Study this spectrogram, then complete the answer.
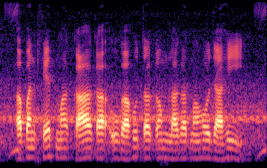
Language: Chhattisgarhi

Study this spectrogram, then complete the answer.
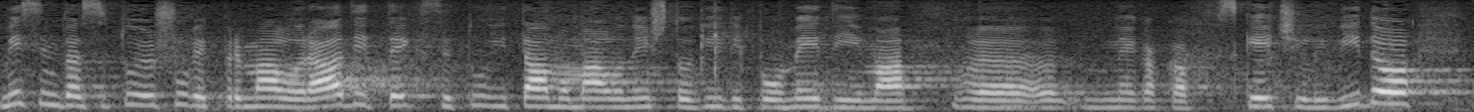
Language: Croatian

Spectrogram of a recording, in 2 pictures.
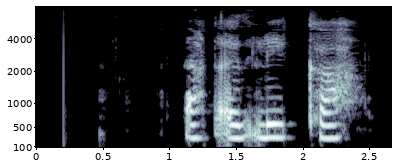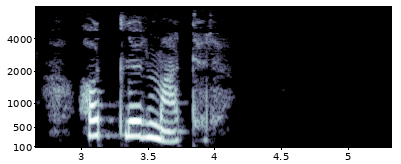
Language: Icelandic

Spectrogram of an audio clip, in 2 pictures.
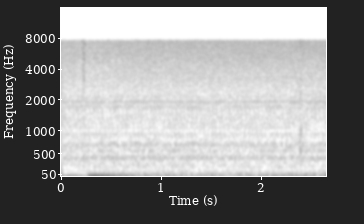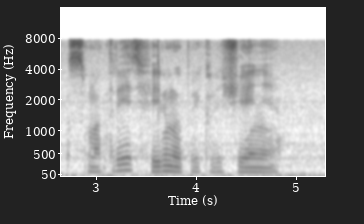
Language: Russian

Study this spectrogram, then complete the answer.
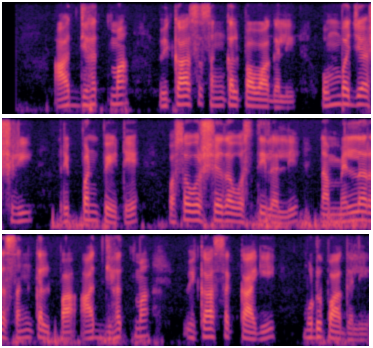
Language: Kannada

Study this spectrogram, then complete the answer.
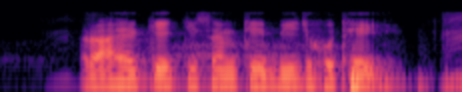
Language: Chhattisgarhi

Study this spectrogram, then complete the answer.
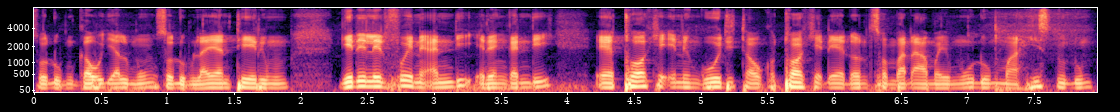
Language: Fula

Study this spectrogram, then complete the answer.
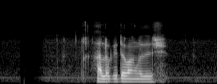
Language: Bangla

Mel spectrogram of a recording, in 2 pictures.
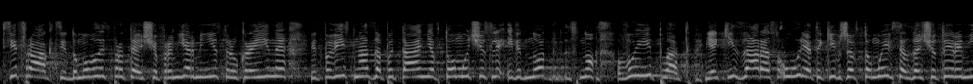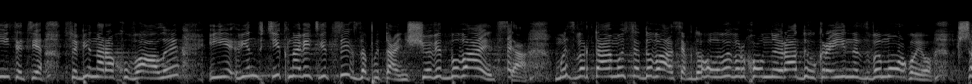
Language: Ukrainian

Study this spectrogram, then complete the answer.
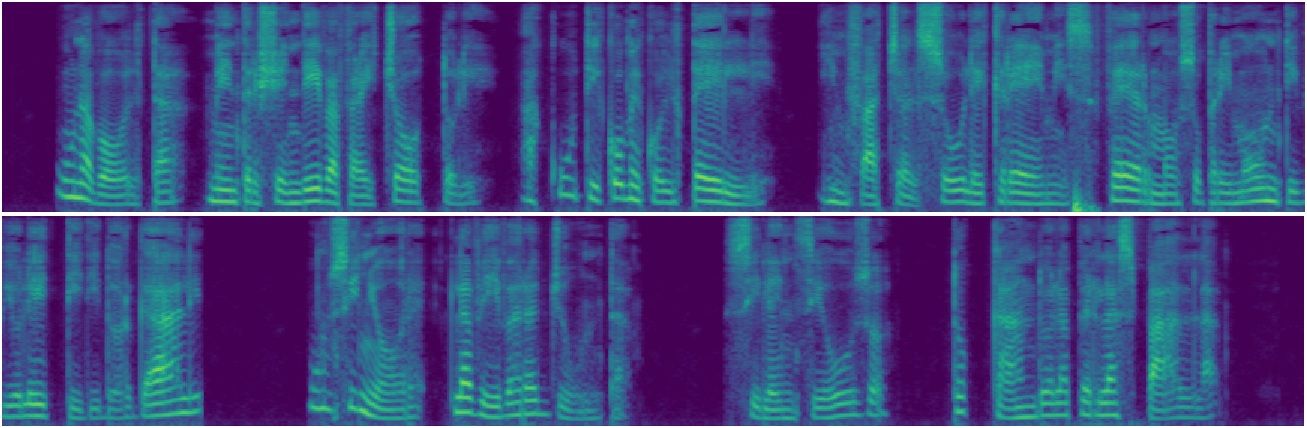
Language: Italian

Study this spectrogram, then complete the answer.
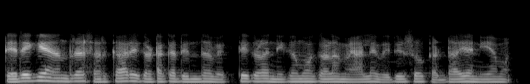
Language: Kannada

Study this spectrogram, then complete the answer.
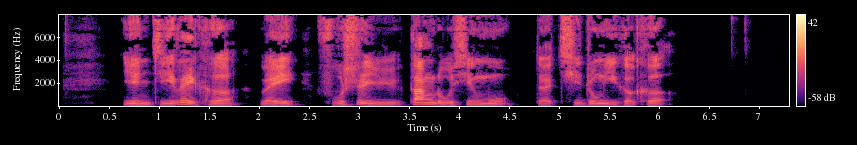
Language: Chinese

